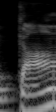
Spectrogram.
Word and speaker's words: Ga: I mean, even if you think about because it it's the GA language. Is that how you pronounce it?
